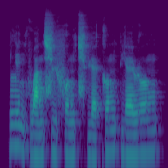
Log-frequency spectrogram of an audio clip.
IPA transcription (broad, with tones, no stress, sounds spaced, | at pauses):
l i˥˩ n f w a˧˥ n ɕ y˧˥ f ɤ˧˥ ŋ t͡ɕʰ ɥ ɛ˨˩ k ɤ˥ ŋ p j ɛ˥ ɻ ɤ˥ ŋ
